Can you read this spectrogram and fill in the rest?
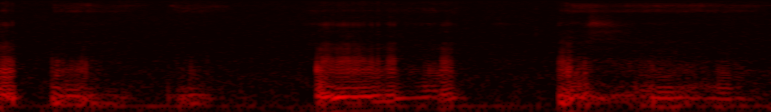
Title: Snoring Pooch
